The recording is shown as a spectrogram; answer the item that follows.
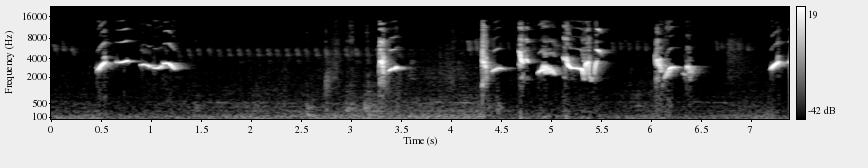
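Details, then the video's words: Oriental magpie-robin singing in an agitated mood, looking for a rival to fight. A wavering whistled phrase is followed by a long quiet gap. Then come rapid clusters of sharp, jumping whistles and chattering notes, ending with a last whistle. "kacer MENCARI LAWAN TARUNG Pancingan Kacer GACOR bikin jebolnya birahi EMOSI BONGKAR ISIAN buka ekor"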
